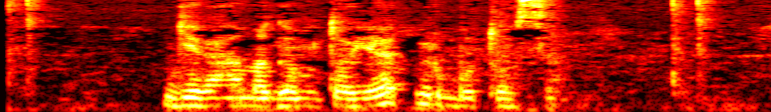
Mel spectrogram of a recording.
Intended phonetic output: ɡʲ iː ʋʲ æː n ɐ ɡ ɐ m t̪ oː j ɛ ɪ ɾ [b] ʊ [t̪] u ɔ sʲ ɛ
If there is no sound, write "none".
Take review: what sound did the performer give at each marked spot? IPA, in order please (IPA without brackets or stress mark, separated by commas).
b, t̪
